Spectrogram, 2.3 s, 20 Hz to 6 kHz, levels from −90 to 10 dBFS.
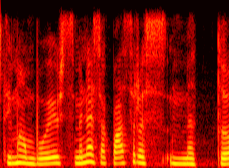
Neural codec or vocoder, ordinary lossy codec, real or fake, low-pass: none; Opus, 64 kbps; real; 5.4 kHz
